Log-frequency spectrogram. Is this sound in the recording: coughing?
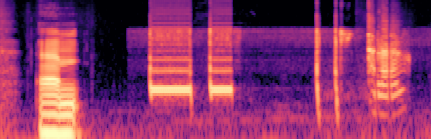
no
